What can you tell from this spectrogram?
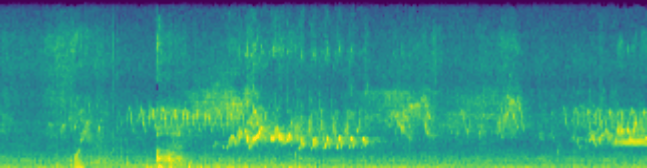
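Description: Rapid, trilling series of high calls from a small wild animal, in two bouts: one starting about one and a half seconds in and ending in a falling run of notes, another near the end. A faint steady hum lies underneath.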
